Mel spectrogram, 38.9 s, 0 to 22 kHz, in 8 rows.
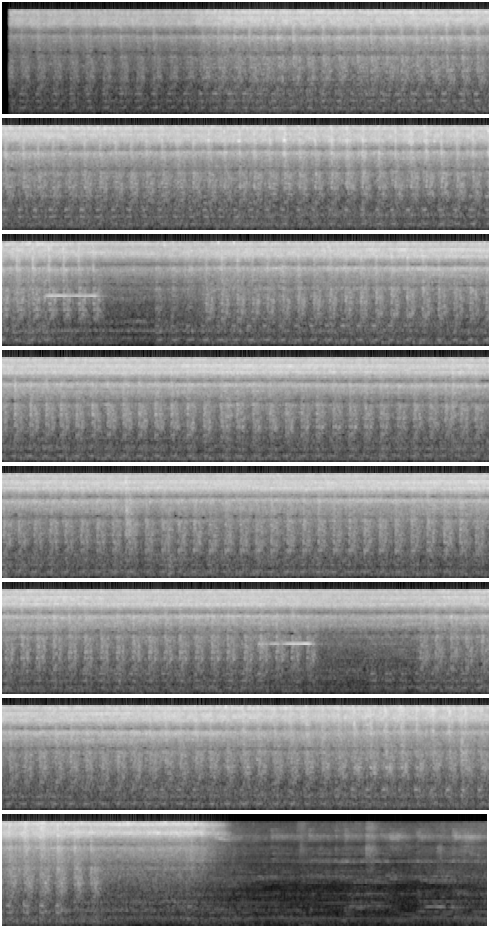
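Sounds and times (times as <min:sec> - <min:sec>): paper folder machine clatter: 0:00.2 - 0:10.2, 0:11.3 - 0:27.0, 0:28.2 - 0:35.2
short high beep: 0:10.0 - 0:10.8, 0:26.9 - 0:27.6.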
